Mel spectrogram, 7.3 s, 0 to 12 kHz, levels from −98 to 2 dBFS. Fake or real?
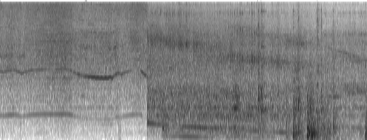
real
